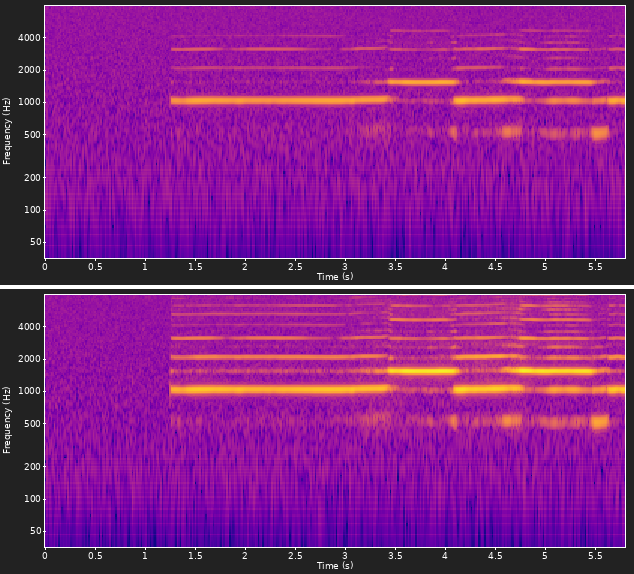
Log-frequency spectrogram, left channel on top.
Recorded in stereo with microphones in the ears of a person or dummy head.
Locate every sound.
1.2 s a flute: 65° right (ahead or behind)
